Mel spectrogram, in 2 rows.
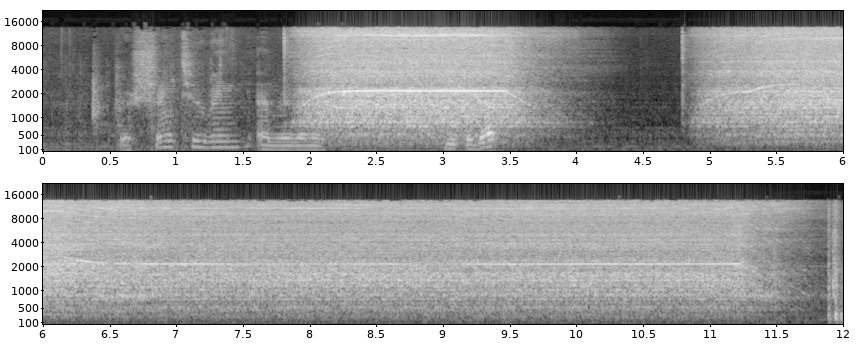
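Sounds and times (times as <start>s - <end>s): hot-air blower whine and rush: 1.8s - 4.2s, 4.8s - 12.0s.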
